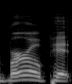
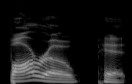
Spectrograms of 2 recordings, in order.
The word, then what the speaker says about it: borrow pit: I'm saying burrow pit, but that's spelled borrow pit.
